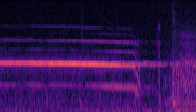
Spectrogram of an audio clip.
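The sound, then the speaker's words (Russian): A rooster crows faintly, holding one long, steady, high note that drops away at the end, followed by a few soft clicks. “А знаешь, о чем они поют? Нет. Они говорят, что от первых петухов”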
